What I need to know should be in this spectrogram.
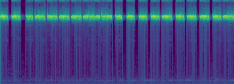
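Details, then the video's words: Two crickets chirping close up: clean, high-pitched pulsed chirps with a strong tone and a fainter higher overtone, about four per second in an even rhythm, on a silent background. "Two Crickets Chirp Sounds for Two Hours Right on Your Ears"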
